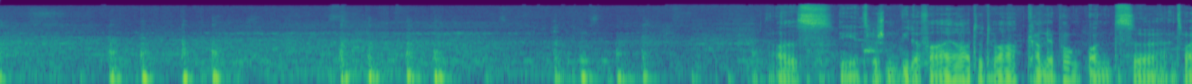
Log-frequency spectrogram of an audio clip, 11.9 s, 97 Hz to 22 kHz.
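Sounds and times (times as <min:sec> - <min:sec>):
train rolling along the tracks heard from inside the carriage: 0:00.0 - 0:08.4
speech: 0:07.9 - 0:11.9.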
